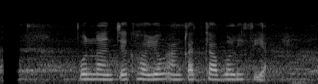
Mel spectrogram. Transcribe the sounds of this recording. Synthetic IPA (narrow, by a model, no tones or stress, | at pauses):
pʊnːaɲt͡ʃəkɦɔjɔŋaŋkat̪̚kabɔlifia̰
